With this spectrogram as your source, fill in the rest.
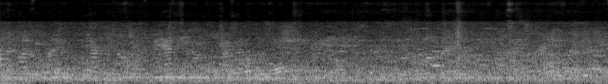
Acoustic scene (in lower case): crowded indoor space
